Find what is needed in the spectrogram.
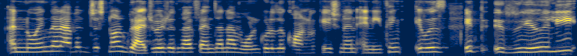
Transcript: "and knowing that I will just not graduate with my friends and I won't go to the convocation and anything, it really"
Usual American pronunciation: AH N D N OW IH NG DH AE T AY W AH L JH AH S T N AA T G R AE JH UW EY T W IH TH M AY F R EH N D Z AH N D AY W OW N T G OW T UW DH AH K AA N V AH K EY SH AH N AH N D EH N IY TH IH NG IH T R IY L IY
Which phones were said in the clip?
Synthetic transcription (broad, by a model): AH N N OW IH NG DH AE T AY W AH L JH AH S T N AA T G R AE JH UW EY T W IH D M AY F R EH N D Z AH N AY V OW N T G OW T UW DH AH K AA N V AH K EY SH AH N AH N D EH N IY T IH NG IH T R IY L IY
